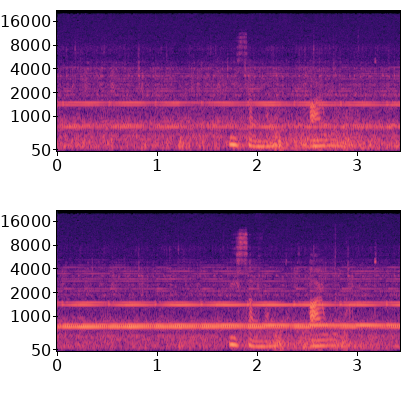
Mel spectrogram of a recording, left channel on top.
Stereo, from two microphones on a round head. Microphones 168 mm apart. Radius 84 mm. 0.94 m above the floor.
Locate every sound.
1.7 s a woman speaking: 55° right (ahead or behind)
